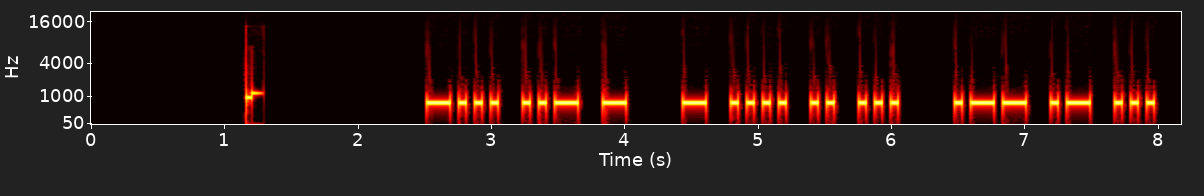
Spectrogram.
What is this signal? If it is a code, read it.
Morse code, heard as a keyed tone, about 20 wpm, 700 Hz. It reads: BUT THIS WAS
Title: Sentences from Top 1000 Words - Review Part 4 - 20wpm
